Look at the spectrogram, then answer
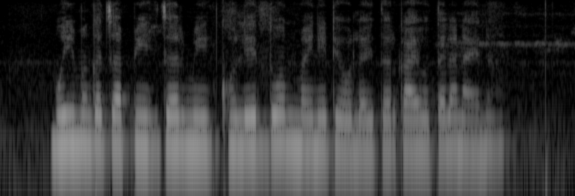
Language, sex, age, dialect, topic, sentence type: Marathi, female, 18-24, Southern Konkan, agriculture, question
